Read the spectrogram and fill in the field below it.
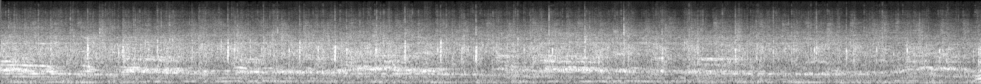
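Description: Steady applause from a football crowd and players at a youth league trophy presentation after Burton Albion versus West Bromwich Albion, continuous clapping with a broad crowd murmur throughout.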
